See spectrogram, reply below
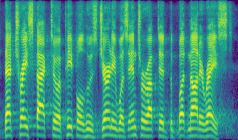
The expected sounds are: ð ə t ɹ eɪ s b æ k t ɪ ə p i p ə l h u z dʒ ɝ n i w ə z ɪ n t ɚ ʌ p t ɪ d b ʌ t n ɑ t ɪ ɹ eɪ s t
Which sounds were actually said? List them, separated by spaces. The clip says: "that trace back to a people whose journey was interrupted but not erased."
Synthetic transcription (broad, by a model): ð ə t ɹ eɪ s b æ k t ɪ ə p i p ə l h u z dʒ ɝ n i w ə z ɪ n t ɚ ʌ p t ɪ d b ʌ t n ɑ t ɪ ɹ eɪ s t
